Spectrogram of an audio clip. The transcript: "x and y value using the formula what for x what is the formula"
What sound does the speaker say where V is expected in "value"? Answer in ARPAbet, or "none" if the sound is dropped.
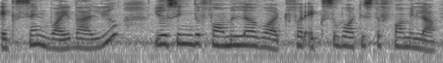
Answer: V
